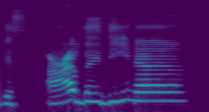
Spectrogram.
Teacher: ba is in the middle of the word. We will do qalqala sughra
